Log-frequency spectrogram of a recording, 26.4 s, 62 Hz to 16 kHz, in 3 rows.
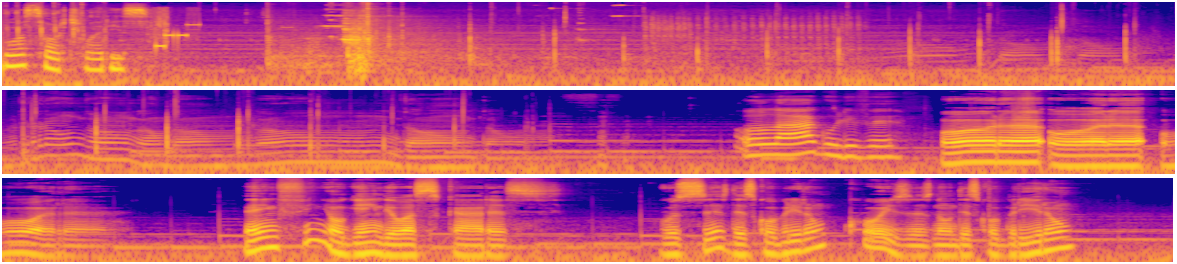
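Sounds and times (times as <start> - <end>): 
speech: 0.0 - 1.3, 14.8 - 17.4, 19.4 - 21.7, 22.6 - 25.8
short electronic chirps and tones: 0.8 - 1.5
automatic door sliding open with motorized whir: 1.7 - 6.6.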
